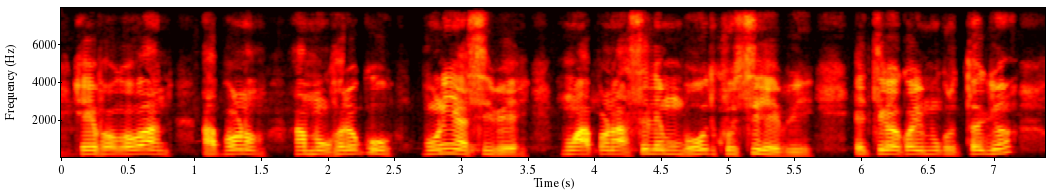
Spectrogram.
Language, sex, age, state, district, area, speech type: Odia, female, 45-60, Odisha, Balasore, rural, spontaneous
